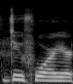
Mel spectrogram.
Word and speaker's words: Doof Warrior: We cannot figure out how to pronounce Doof Warrior correctly. Yep. We've been told it rhymes with roof and poof.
